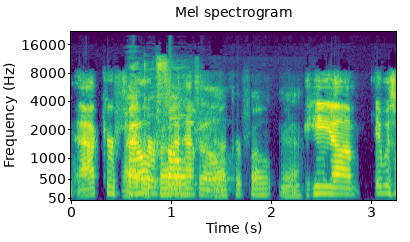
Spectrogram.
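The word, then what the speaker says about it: Åkerfeldt: Ackerfeld, yeah.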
